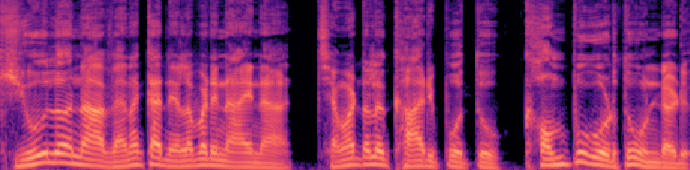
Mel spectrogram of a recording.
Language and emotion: Telugu, disgusted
